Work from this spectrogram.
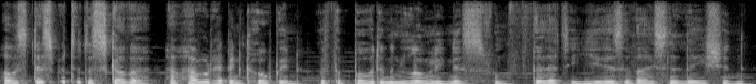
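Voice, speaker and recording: A man's voice: high voice, lively intonation, moderate pace, hardly any pauses, mellow, breathy edge, faint music behind. A man playing a pompous TV journalist, narrating a mock documentary in a solemn, melodramatic manner. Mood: grave, pompous.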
